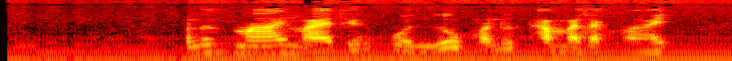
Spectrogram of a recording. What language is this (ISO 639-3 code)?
tha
